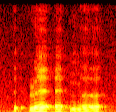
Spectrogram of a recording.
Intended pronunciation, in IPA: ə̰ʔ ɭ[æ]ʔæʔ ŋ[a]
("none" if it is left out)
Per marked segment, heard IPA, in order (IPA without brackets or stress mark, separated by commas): æ, ʌ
